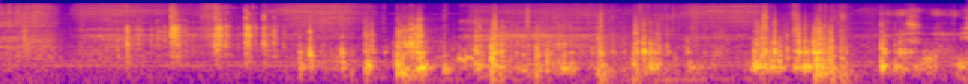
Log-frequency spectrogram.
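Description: Irregular plastic knocks, clatter and rubbing as a DeWalt wet/dry shop vac is opened and its filter head is handled.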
